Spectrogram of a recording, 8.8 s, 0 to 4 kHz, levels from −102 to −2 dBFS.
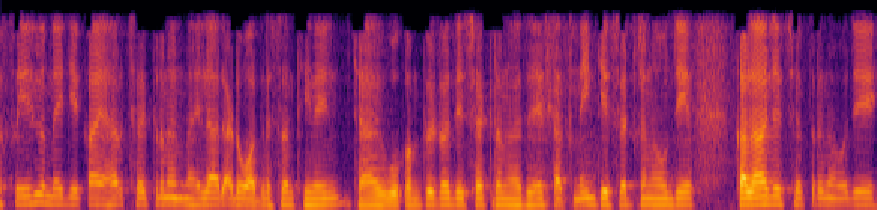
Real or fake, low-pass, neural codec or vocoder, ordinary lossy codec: fake; 3.6 kHz; codec, 16 kHz, 0.5 kbps, X-Codec, HuBERT features, trained on balanced general audio; MP3, 32 kbps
